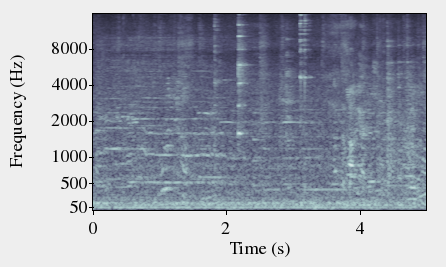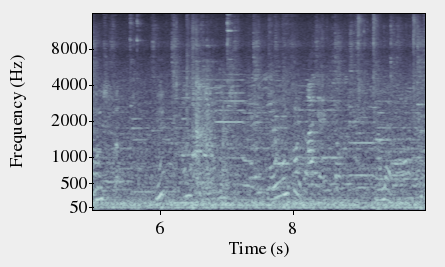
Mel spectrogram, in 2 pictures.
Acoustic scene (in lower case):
restaurant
